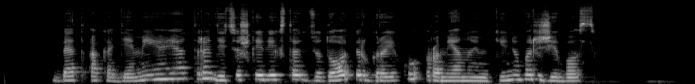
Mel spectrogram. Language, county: Lithuanian, Panevėžys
